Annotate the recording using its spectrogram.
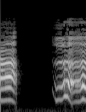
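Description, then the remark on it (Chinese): A voice imitates a child crying, voicing the weather baby character of a story: a short, high wail that breaks off, then after a pause a longer, louder sobbing cry with a wavering pitch. “可怜的天气宝宝掉下了眼泪。”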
